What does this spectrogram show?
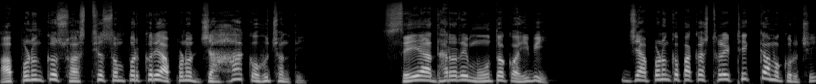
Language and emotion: Odia, surprised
